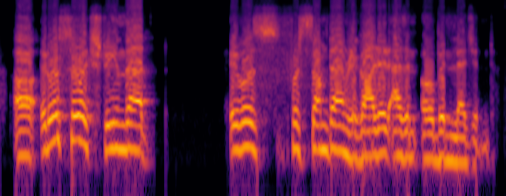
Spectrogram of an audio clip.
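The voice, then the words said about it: Indian English accent. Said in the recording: “pardon my Indian accent.”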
